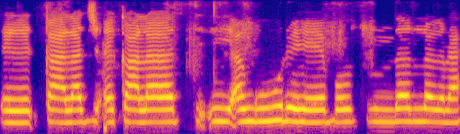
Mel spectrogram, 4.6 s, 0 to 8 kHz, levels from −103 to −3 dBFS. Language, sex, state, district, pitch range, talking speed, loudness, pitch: Hindi, female, Bihar, Jamui, 270-285 Hz, 155 wpm, -12 LUFS, 275 Hz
